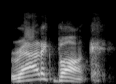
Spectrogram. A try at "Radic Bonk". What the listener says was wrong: Ah, you nailed it.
